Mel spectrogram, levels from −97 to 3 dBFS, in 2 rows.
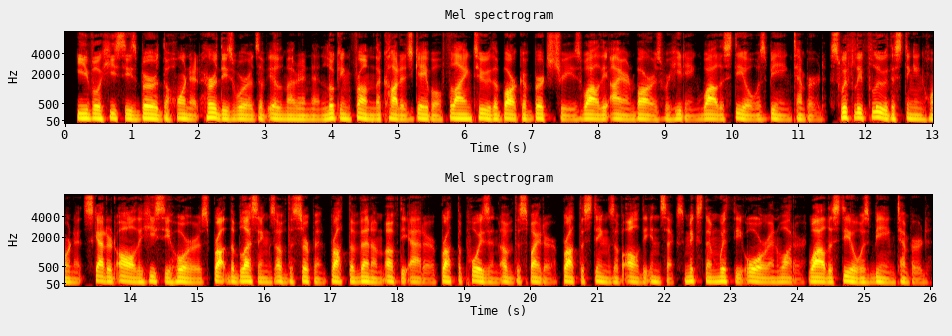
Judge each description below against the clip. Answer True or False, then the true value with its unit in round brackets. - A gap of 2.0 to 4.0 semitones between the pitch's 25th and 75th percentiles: True (2.8 semitones)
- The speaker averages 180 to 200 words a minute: True (190 wpm)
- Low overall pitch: True (95 Hz)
